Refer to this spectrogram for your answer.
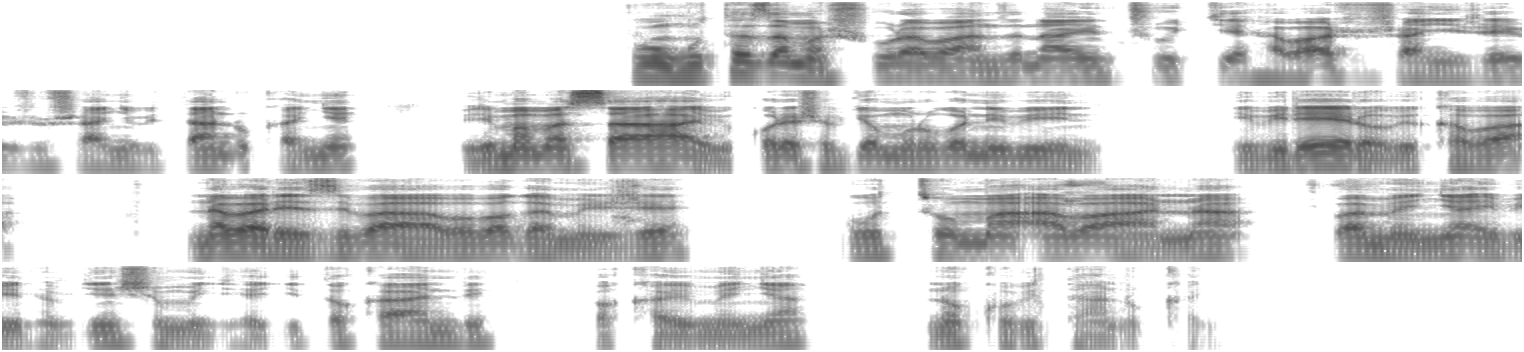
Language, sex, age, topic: Kinyarwanda, male, 25-35, education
